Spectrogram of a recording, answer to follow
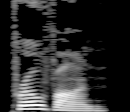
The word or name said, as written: provan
